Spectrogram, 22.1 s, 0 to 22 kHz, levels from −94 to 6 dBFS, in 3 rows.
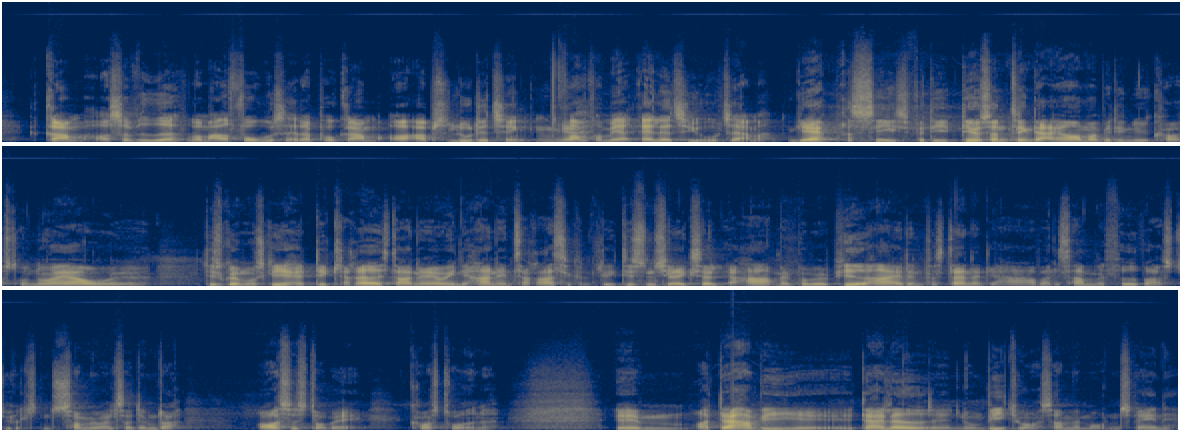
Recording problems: thin; very; fading below 350 Hz

